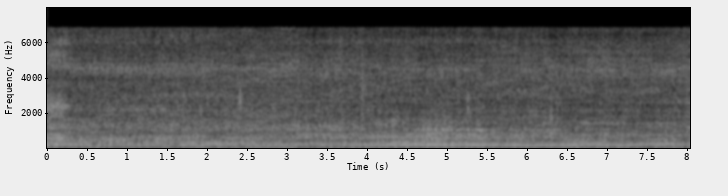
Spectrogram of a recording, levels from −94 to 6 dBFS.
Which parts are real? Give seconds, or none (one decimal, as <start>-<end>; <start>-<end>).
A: 2.2-3.1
